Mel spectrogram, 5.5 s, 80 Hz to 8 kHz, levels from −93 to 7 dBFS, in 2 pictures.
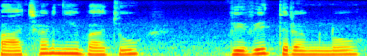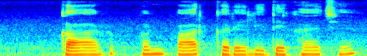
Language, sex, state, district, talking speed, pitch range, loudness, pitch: Gujarati, male, Gujarat, Valsad, 110 wpm, 145-165 Hz, -19 LUFS, 150 Hz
